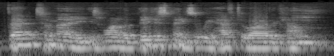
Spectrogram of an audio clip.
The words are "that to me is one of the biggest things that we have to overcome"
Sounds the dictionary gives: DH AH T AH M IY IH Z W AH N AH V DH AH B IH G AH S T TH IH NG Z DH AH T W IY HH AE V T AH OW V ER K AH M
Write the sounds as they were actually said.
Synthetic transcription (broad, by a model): DH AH T AH M IY IH Z W AH N AH V DH AH B IH G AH S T TH IH NG Z DH AH T W IY HH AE F T AH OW V ER K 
